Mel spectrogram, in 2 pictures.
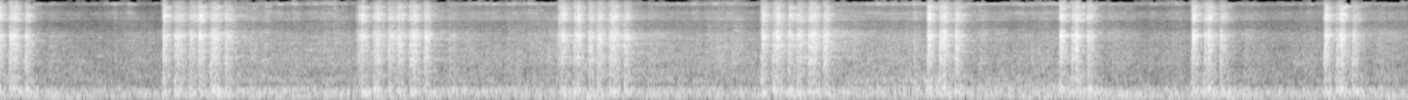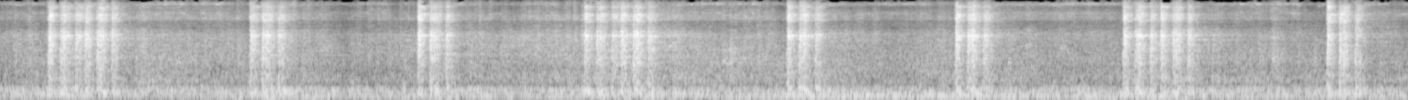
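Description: Double-stack intermodal well cars rolling past with a steady low rumble. Sharp wheel clacks over the rail joints come in pairs every second or two.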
